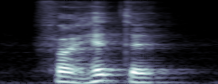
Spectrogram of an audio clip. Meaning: inflection of verhitten: 1. singular past indicative 2. singular past/present subjunctive
- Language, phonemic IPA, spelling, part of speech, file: Dutch, /vərˈhɪtə/, verhitte, verb / adjective, Nl-verhitte.ogg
